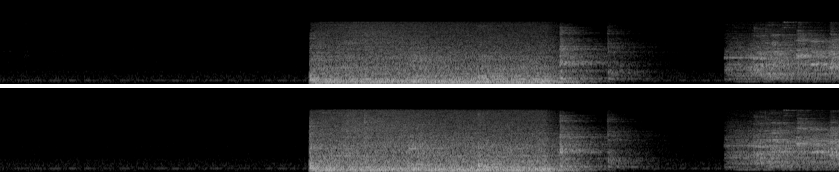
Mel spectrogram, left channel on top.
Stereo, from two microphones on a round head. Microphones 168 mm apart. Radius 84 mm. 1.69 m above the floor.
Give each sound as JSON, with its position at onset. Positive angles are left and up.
{"t": 3.1, "sound": "hammering", "side_deg": -55, "distance_m": 0.5}
{"t": 5.6, "sound": "a pop", "side_deg": -10, "distance_m": 0.7}
{"t": 7.2, "sound": "dishes clattering", "side_deg": -10, "distance_m": 1.3}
